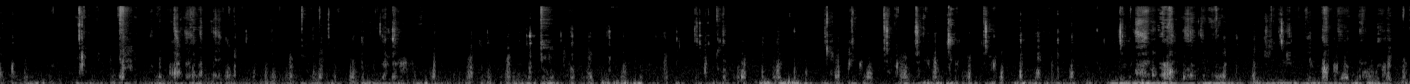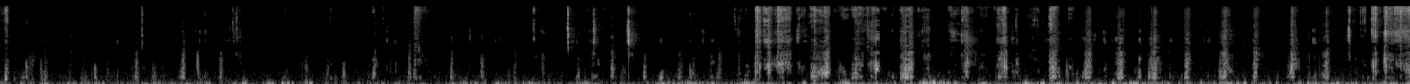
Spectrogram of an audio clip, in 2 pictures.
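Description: Close-miked eating: wet chewing with mouth clicks and bites of a long green pepper that crunch. The crunching is louder about eleven seconds in and again from about twenty-one seconds on.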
